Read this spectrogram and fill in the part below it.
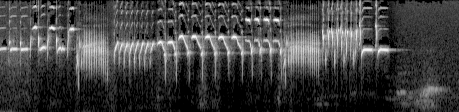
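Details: Domestic canary in steady, crystal-clear song used as a tutor recording for competition birds: rapid tours of repeated chirps, each set at its own pitch, broken by a dense buzzy rattle, then a fast high trill before fading out.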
